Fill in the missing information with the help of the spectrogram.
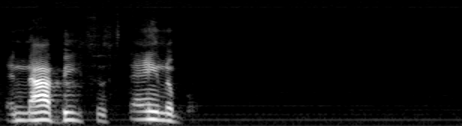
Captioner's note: none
